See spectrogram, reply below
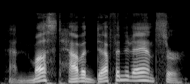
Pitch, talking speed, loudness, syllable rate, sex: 135 Hz, 190 wpm, -17 LUFS, 5.8 syllables/s, male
